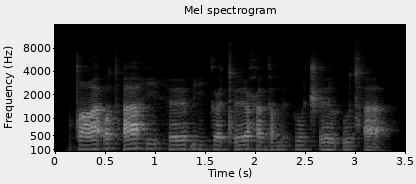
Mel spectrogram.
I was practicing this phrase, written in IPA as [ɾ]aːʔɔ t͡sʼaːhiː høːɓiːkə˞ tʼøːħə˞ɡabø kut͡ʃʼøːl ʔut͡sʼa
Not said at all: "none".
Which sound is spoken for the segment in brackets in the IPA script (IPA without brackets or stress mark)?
tˤ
